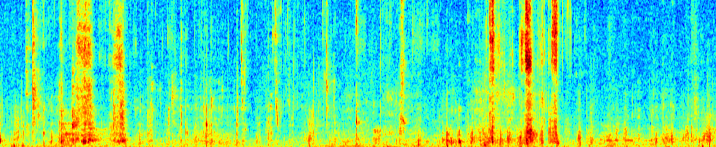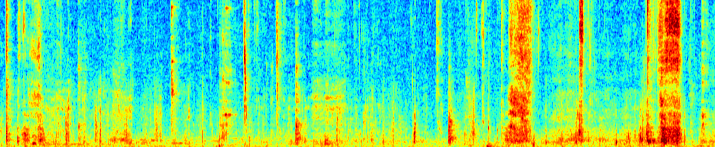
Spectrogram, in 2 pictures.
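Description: Close-miked eating of prawn spaghetti: wet chewing and mouth clicks, with noodles slurped in several pulls of about a second each, the loudest near the end.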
